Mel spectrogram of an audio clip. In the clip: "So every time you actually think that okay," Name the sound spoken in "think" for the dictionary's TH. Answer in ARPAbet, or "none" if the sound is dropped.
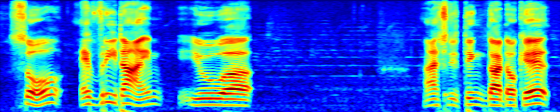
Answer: T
